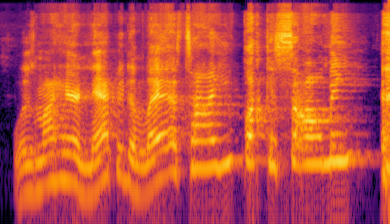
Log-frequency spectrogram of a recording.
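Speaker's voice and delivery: high, heated retold challenge; indignant retort. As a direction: fire it back, pitch climbing in disbelief.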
